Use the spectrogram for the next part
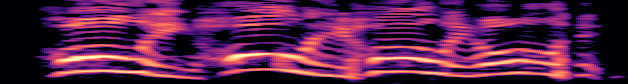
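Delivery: high, loud proclaiming chant; loud call of praise. Acted. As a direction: call out each holy to the room. Calling out praise in worship.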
